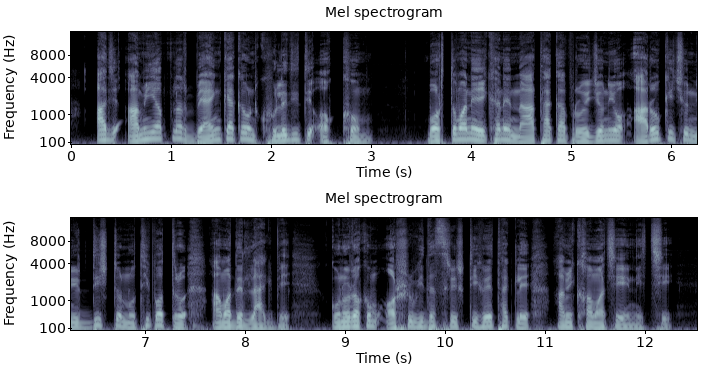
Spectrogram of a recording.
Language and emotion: Bengali, sad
